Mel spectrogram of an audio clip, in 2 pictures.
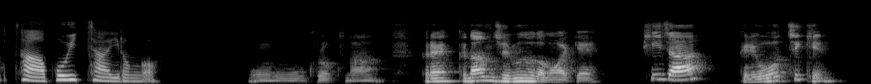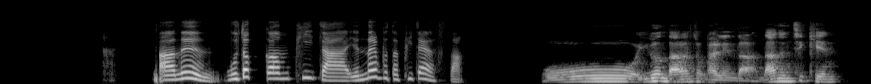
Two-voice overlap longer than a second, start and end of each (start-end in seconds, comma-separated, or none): none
